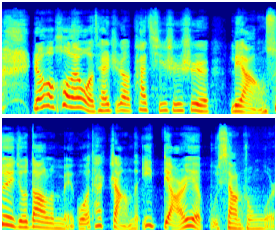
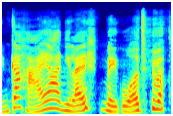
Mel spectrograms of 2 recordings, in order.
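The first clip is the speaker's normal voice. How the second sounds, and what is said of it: Northeastern Chinese accent, crosstalk-style. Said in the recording (Chinese): “一口标准的东北话，就是那个相声小品里的那种那种东北口音”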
